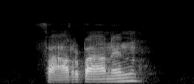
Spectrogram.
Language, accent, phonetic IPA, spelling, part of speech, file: German, Austria, [ˈfaːɐ̯ˌbaːnən], Fahrbahnen, noun, De-at-Fahrbahnen.ogg
- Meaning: plural of Fahrbahn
